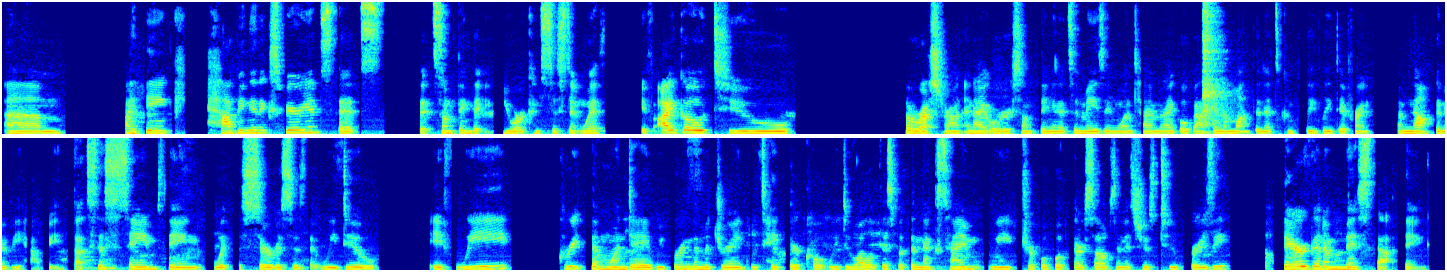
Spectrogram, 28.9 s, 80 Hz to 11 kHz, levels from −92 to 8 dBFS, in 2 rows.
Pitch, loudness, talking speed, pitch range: 175 Hz, -27 LUFS, 195 wpm, 165-185 Hz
